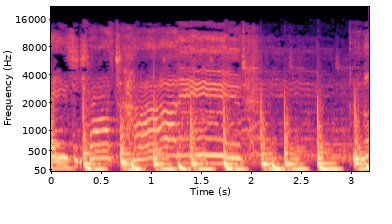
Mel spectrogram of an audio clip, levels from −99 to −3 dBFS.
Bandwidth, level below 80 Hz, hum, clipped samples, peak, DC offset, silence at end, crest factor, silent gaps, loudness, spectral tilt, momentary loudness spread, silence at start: 15 kHz; -14 dBFS; none; under 0.1%; 0 dBFS; under 0.1%; 0 s; 10 dB; none; -11 LUFS; -5.5 dB/octave; 2 LU; 0 s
